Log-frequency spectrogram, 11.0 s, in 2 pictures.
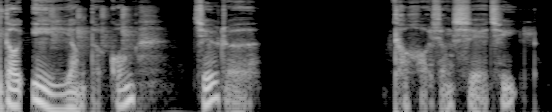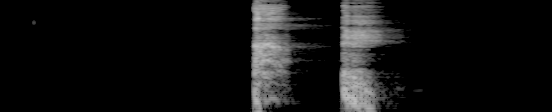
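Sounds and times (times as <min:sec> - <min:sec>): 
speech: 0:00.0 - 0:02.6, 0:04.0 - 0:05.4
soft coughing: 0:08.0 - 0:09.7.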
